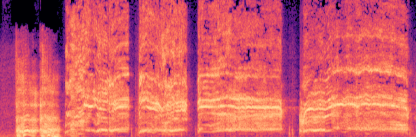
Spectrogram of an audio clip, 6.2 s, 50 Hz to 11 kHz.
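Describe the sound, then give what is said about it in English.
A person imitates a pig with a rapid series of loud, nasal grunts and squealing oinks, several bursts with brief gaps between them, without any talking. “Recorded live deep in a pig pen where we're making out with swine to bring you H1N1 Influenza A.”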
